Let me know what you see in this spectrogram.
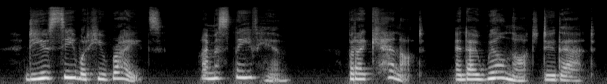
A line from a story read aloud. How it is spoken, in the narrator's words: she cried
